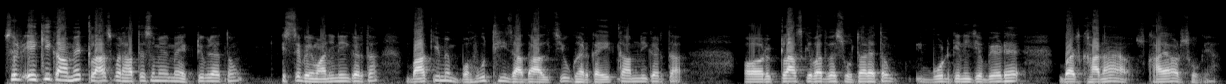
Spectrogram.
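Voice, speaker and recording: A young man teaching and giving a motivational talk to exam students, emphatic, repeating phrases and swinging between loud urging and quiet asides. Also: medium pitch, brisk.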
